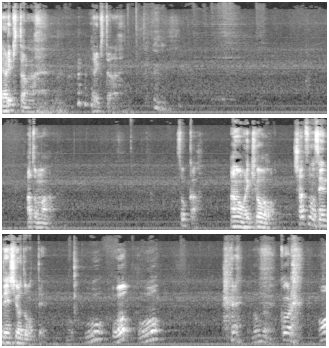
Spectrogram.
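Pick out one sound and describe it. A drum kit is struck in short bursts.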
